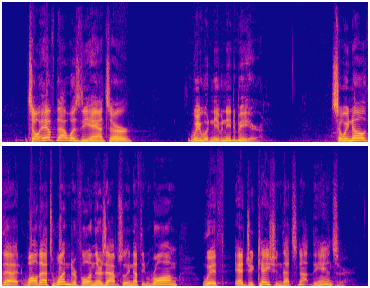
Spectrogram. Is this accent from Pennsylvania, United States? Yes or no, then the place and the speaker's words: no; California, United States; We came from Southern California, beach community. I'm a surfer.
